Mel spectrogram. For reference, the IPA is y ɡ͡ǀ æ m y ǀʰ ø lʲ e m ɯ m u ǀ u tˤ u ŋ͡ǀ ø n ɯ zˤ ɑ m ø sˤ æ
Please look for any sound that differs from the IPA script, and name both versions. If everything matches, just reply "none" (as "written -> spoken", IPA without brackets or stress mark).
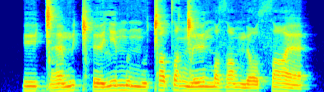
none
